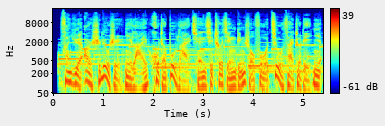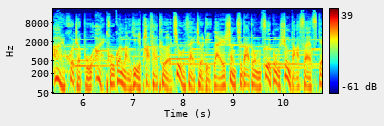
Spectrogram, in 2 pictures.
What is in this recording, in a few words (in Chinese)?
广告 汽车 男 沉稳温柔; 上汽大众汽车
